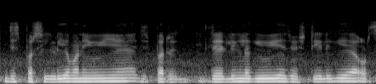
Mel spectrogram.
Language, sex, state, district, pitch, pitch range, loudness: Hindi, male, Uttar Pradesh, Shamli, 135 Hz, 130-140 Hz, -14 LUFS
